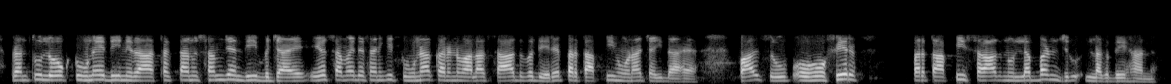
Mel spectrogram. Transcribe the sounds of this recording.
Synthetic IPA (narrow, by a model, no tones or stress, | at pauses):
pəɾənt̪uːloːkʈuːneːd̪iːnɪɾaːt̪ʰək̚t̪ãːnũːsəmd͡ʒənd̪iːbəd͡ʒaːeːɪsəmẽːd̪eːsənkɪʈuːnãːkəɾəɳʋaːlaːsaːd̪ʋəd̪eːɾeːpəɾt̪aːpiːɦoːɽ̃aːt͡ʃaːiːd̪aːɦɛːpʰalsɾuːpoɦopʰɪɾ | pəɾt̪aːpiːsaːd̪nũːləbəɳzəɾuːɾləɡd̪eːɦən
